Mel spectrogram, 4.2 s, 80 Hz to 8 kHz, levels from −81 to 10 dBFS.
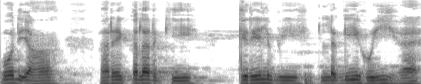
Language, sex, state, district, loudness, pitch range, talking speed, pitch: Hindi, male, Uttar Pradesh, Saharanpur, -17 LUFS, 105-120 Hz, 140 wpm, 110 Hz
